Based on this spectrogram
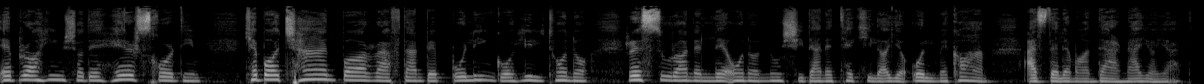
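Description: In a very clean recording with a silent background, a woman with an ordinary speaking voice talks at a fairly slow pace in a fairly low pitch with ordinary pitch variation. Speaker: audiobook narrator. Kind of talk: casual interview chat.

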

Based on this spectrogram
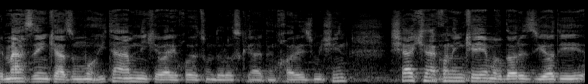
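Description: Here is a man's plain, everyday voice. It sits at a medium pitch and shows ordinary pitch variation. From Iran, Qazvin. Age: 30s. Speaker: touring cyclist and transit truck driver. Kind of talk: interview.

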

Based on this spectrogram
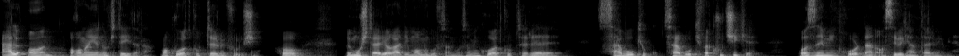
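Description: With a quiet background behind him, a man speaks at a fairly quick pace in a fairly low pitch with ordinary pitch variation. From Iran, Zanjan. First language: Azerbaijani Turkish (speaking Persian). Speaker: entrepreneur, marketing expert. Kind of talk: casual interview.

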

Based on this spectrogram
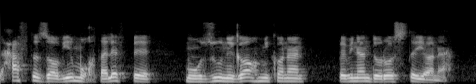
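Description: A man talks at a moderate pace, his fairly high voice keeping a fairly even intonation. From Iran, Tehran (Shemiran). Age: 40s. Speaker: former stockbroker and capital market expert. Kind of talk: interview, personal testimony. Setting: studio.

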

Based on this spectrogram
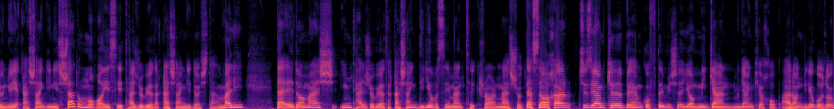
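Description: An unremarkable speaking voice from a man, fairly high in pitch, at a moderate pace with ordinary pitch variation and hardly any pauses. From Iran, a provincial town. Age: 40s. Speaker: podcaster. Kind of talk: personal narrative monologue.

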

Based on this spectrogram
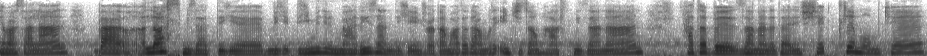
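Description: Against noticeable background noise, a woman speaks at a moderate pace in a fairly low voice with ordinary pitch variation. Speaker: interviewee sharing a personal story. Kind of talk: casual storytelling.

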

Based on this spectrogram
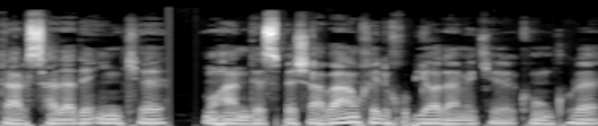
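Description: A man speaks at a moderate pace with a Tehran accent, his tone dark and mellow. The recording is very clean, with a silent background. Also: dry, close sound with no echo. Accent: Tehrani Persian. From Tehran, Iran. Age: 30s. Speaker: podcast host. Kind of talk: casual monologue answering listener questions.

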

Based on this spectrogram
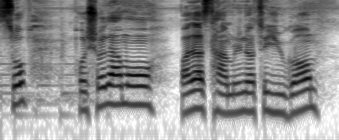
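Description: A man's high-pitched voice with a dark, mellow tone, ordinary pitch variation and a fairly slow pace, in a very clean recording with a silent background. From Iran. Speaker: travel podcaster. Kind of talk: travelogue narration. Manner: animated.

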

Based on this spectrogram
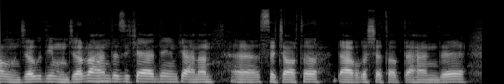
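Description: His pitch sits in a medium range. The male speaker's delivery is flat and monotone throughout. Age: 30s. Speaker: innovation and investment consultant. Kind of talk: interview. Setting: studio.

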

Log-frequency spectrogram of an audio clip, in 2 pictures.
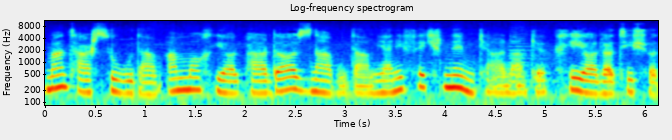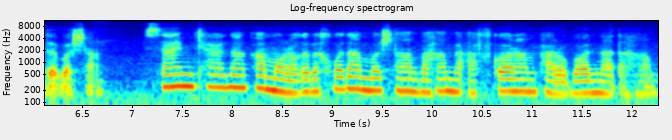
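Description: A woman's normal speaking voice, a normal speaking voice at medium pitch, fairly even in intonation, with hardly any pauses. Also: moderate pace. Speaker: story reader. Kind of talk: reading aloud.

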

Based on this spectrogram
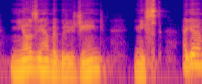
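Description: The man's pitch is fairly high and somewhat breathy. His tone is dark and mellow. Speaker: cardiologist. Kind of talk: lecture. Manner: formal.

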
